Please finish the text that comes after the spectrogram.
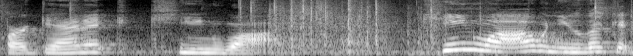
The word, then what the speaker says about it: quinoa: super grain so I like to call it super quinoa which will help you remember super Keen that'll stick in your brain forever quinoa Cooks just like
